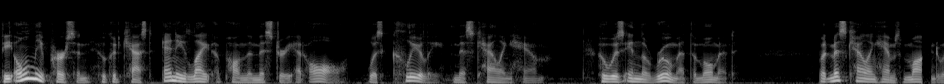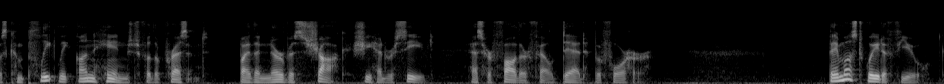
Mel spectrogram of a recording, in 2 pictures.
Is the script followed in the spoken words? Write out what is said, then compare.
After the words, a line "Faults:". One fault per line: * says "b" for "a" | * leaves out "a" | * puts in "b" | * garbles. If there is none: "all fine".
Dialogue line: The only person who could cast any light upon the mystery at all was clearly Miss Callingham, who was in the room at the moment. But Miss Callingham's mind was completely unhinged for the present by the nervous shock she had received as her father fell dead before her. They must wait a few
The only person who could cast any light upon the mystery at all was clearly Miss Callingham, who was in the room at the moment. But Miss Callingham's mind was completely unhinged for the present by the nervous shock she had received as her father fell dead before her. They must wait a few
Faults:
all fine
